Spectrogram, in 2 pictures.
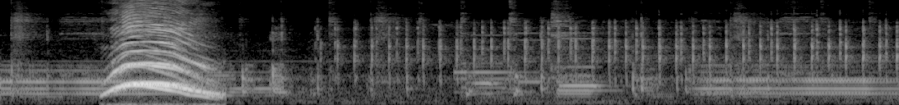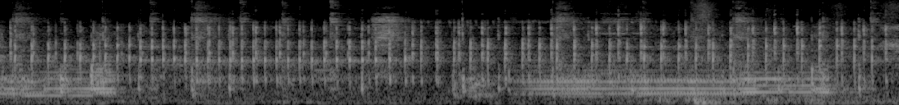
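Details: Background music with a loud rising and falling swoosh and steady tapping, with no animal voice heard.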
